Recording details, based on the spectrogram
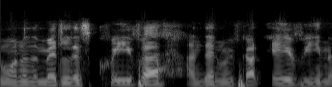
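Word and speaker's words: Caoimhe: Looking at it, if you only spoke English, it is very hard to pronounce. This is Maeve. The one in the middle is Quiva, and then we've got Aveen on the right-hand side.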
